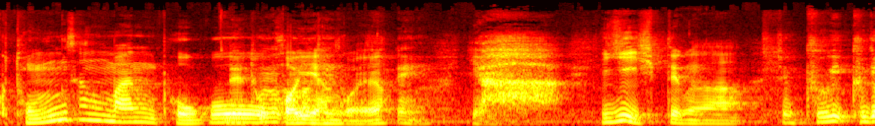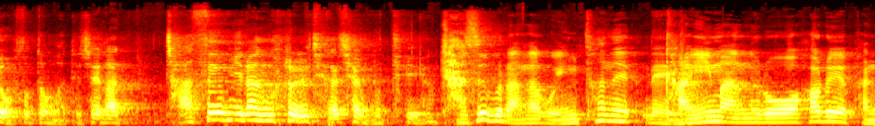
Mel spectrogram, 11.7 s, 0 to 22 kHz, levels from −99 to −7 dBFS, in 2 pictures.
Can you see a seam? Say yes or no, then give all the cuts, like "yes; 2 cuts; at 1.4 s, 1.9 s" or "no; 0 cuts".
yes; 1 cut; at 5.0 s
